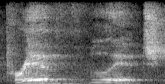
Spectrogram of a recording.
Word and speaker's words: privilege: is the word privilege listen how i say it privilege you don't hear the you don't hear the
